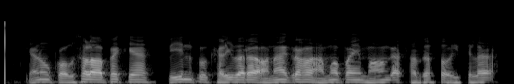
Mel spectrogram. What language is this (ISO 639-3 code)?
ori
